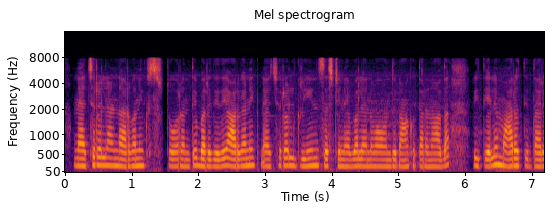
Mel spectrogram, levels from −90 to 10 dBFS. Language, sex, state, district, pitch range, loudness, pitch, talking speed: Kannada, female, Karnataka, Koppal, 180-200 Hz, -18 LUFS, 185 Hz, 135 wpm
